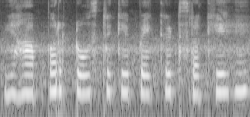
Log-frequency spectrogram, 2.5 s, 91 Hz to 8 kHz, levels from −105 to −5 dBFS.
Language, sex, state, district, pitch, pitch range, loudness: Hindi, female, Rajasthan, Jaipur, 240 Hz, 225-245 Hz, -18 LUFS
